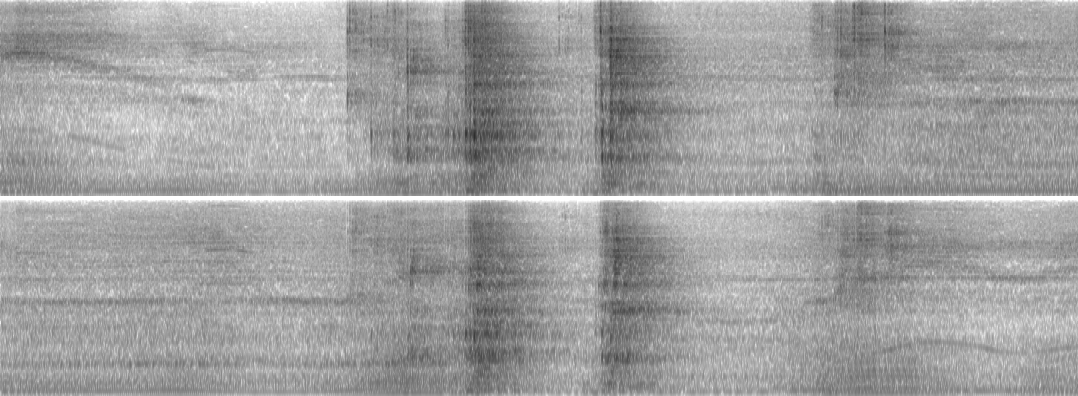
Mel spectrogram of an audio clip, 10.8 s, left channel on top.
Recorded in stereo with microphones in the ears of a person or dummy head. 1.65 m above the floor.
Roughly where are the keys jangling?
Left.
